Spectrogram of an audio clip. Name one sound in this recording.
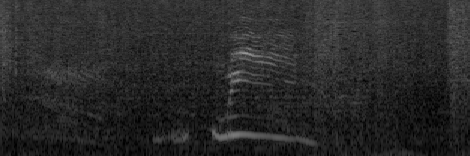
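A man exclaims loudly and excitedly, close to a microphone.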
